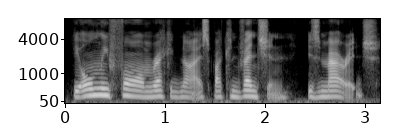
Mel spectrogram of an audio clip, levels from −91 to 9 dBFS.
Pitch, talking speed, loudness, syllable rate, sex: 160 Hz, 150 wpm, -19 LUFS, 5.7 syllables/s, female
